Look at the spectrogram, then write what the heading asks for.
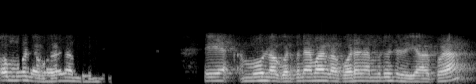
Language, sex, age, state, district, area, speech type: Assamese, male, 18-30, Assam, Majuli, urban, conversation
